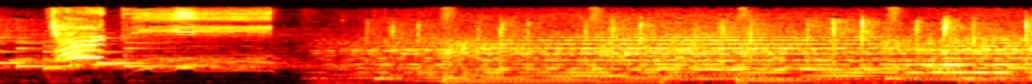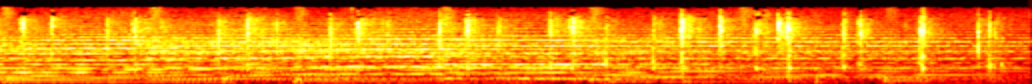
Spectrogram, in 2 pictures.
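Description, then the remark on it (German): Horse hooves clip-clop in a steady, trotting rhythm, fairly loud, riding along over a bright, bouncy musical backing after a short opening burst of sound; the horse is Rasende Renate on the Kakadu programme of Deutschlandradio Kultur. “Howdy, ich bin Cowboy Talking Tim, mein Pferd heißt Rasende Renate und mich begleitet mein Indianerfreund Vorlaute Feder.”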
